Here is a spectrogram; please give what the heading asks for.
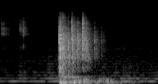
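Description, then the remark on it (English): A burst of hard clattering as dice are rolled across a table for a Dex plus Athletics check, difficulty 6, to grab a ledge in a tabletop game. Loud and brief, settling into a few faint ticks, with a steady low hum underneath and no one talking. “So just roll me a... Dex plus Athletics to grab a ledge.”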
